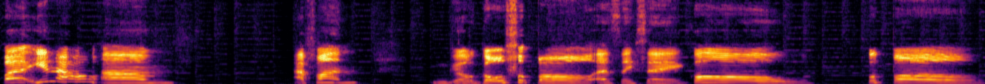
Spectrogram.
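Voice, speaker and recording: A woman with a slightly high, somewhat bright voice speaks extremely slowly as she hosts a livestream over background music. Working as a virtual streamer, she chats casually with viewers, rambling, thinking aloud, and circling back over her points.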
